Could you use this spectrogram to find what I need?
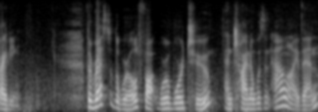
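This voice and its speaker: Speaking at a moderate pace with a Canadian accent, a woman keeps her intonation lively. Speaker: author. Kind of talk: storytelling talk.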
